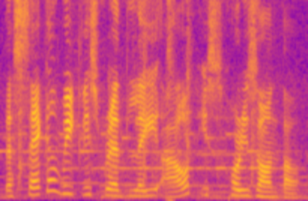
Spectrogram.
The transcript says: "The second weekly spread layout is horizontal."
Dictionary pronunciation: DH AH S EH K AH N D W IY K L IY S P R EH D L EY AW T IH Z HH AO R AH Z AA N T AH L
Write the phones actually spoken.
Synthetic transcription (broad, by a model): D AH S EH K AH N D W IY K L IY S P R EH D L EY AW T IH S HH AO R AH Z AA N T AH L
